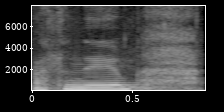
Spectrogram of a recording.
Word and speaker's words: Athenaeum: Frederick spoke in the and I hope I pronounced it wrong at the name that's how you say it okay Athenaeum and this is the original building and sadly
